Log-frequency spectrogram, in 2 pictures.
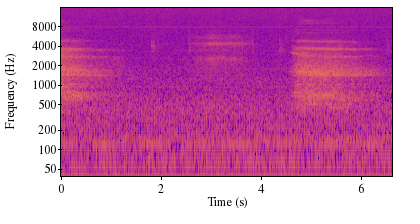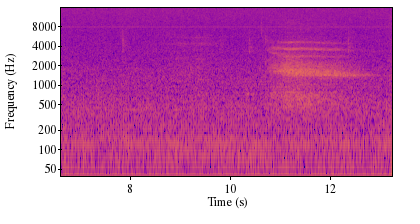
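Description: Breath exhaled during a yoga class, three long airy exhalations spaced several seconds apart, close and clear against steady background hiss.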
